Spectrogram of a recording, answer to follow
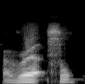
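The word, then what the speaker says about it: Rötzel: R-O, well, that's an umlaut on the O, I know that much. T-Z-E-L. So if that's Rurzel, that's his name.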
